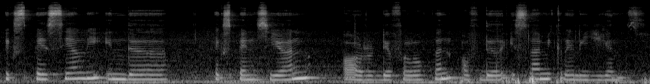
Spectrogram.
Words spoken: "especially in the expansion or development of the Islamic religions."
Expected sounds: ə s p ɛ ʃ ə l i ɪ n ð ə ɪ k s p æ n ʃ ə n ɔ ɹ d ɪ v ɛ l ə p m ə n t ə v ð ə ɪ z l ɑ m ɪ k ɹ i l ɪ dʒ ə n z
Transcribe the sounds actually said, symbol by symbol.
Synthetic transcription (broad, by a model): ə s p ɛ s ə l i ɪ n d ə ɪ k s p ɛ n s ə n ɔ ɹ d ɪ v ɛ l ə p m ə n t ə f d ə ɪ s l ɑ m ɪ k ɹ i l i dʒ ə n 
